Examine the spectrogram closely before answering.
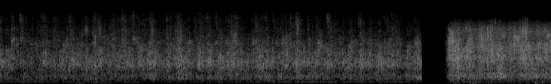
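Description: Congregation applauding steadily. The sound breaks off completely for a split second a little past four seconds in, then the clapping resumes louder.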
